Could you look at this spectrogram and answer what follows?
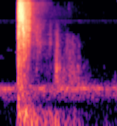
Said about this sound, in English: Mal takes aim and fires.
